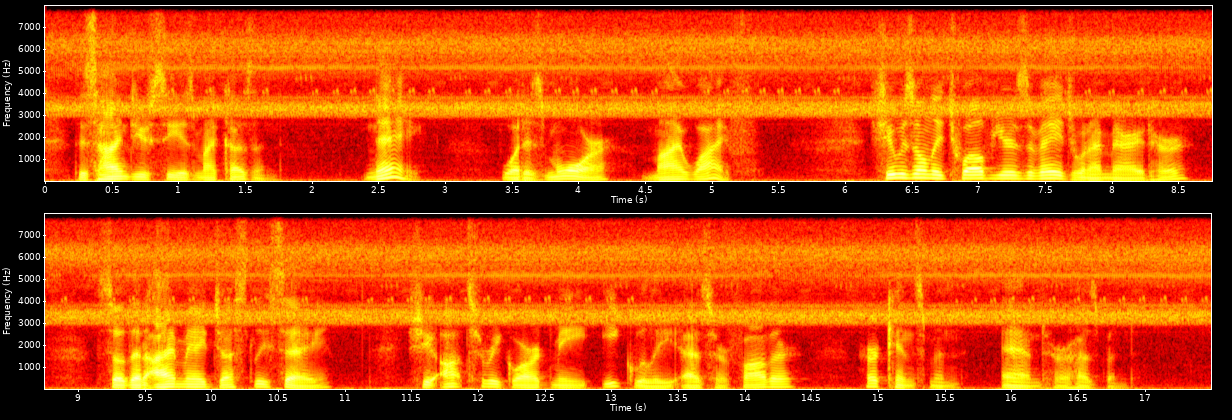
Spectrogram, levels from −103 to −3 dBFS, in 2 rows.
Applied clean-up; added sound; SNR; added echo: none; Cricket; 13 dB; none.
